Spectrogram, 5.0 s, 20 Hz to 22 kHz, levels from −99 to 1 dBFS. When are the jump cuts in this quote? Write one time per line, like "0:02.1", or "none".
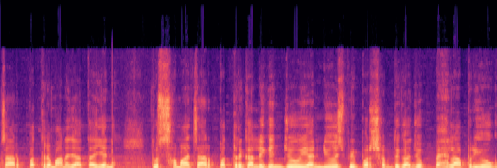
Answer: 0:01.1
